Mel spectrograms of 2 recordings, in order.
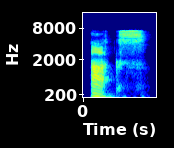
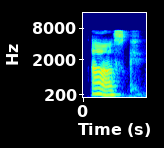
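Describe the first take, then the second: First: It ends with a K then S. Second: It ends with an S then K.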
